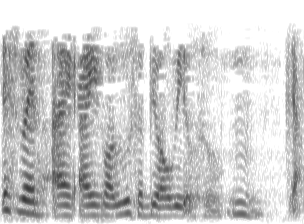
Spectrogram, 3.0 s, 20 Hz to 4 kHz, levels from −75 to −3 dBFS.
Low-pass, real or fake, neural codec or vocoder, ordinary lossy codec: 3.6 kHz; fake; vocoder, 44.1 kHz, 128 mel bands, Pupu-Vocoder; MP3, 16 kbps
